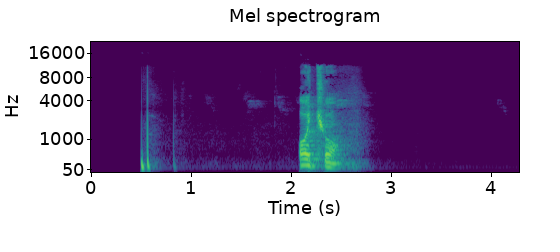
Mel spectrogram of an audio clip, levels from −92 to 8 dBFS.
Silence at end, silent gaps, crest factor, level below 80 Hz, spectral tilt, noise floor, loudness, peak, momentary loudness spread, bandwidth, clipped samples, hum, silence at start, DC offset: 1.75 s; none; 22 dB; -58 dBFS; -4.5 dB/octave; -89 dBFS; -20 LUFS; -2 dBFS; 16 LU; 12 kHz; under 0.1%; none; 0.5 s; under 0.1%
